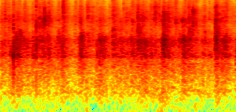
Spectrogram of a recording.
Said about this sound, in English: so maybe we can give him a round of applause.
